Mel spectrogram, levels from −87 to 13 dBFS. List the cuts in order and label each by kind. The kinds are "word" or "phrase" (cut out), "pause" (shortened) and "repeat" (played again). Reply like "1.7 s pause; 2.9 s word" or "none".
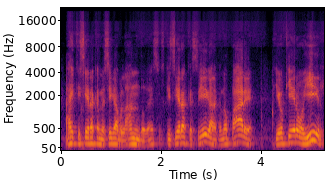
none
